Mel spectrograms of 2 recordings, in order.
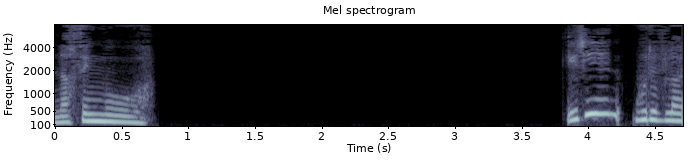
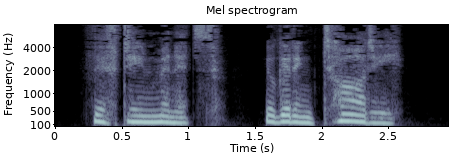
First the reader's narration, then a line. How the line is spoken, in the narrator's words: his adept said merely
